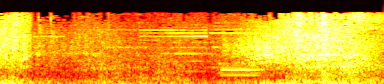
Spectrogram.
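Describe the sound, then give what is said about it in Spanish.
Trains rumble through a large underground metro station at Alexanderplatz in Berlin, Germany, in a steady, echoing roar. A brief tonal whine rises midway, and the noise swells louder toward the end, with no voices. “Incluso hay uno bajo esta gran estación de metro.”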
